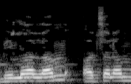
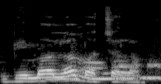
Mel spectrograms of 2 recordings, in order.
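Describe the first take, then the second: First: The two words are said separately, not joined. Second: The two words are joined into one sound. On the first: The speaker calls it wrong. "বিমলম অচলম বললে সেটাও ভুল ... ভেঙে দিচ্ছি" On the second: The speaker calls it right. "তাহলে কি বলতে হবে?"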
